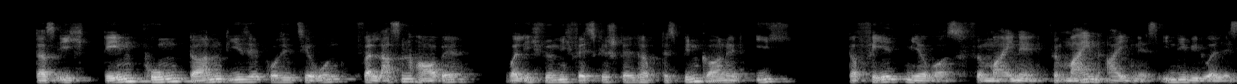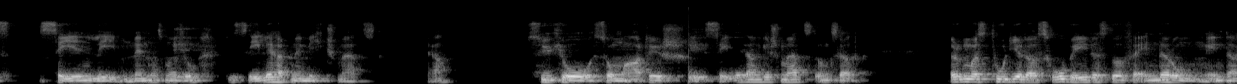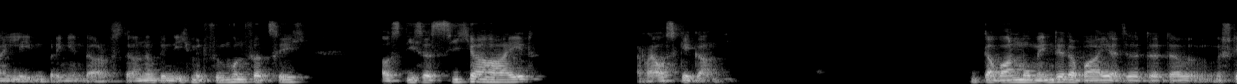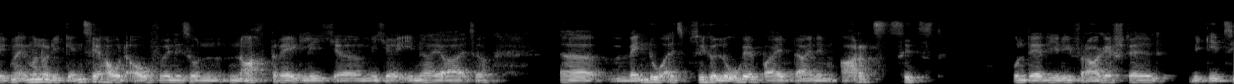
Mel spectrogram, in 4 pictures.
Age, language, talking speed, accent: 50-69, German, 140 wpm, German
